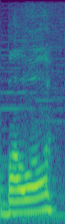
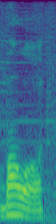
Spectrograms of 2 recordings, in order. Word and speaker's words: Bauer: But in German it rhymes. Flower Power Bauer.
